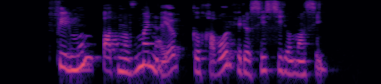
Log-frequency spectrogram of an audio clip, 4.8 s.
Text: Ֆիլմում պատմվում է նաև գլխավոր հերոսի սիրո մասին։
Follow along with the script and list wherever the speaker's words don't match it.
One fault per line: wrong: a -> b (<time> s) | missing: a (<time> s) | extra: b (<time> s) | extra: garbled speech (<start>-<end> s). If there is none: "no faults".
no faults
